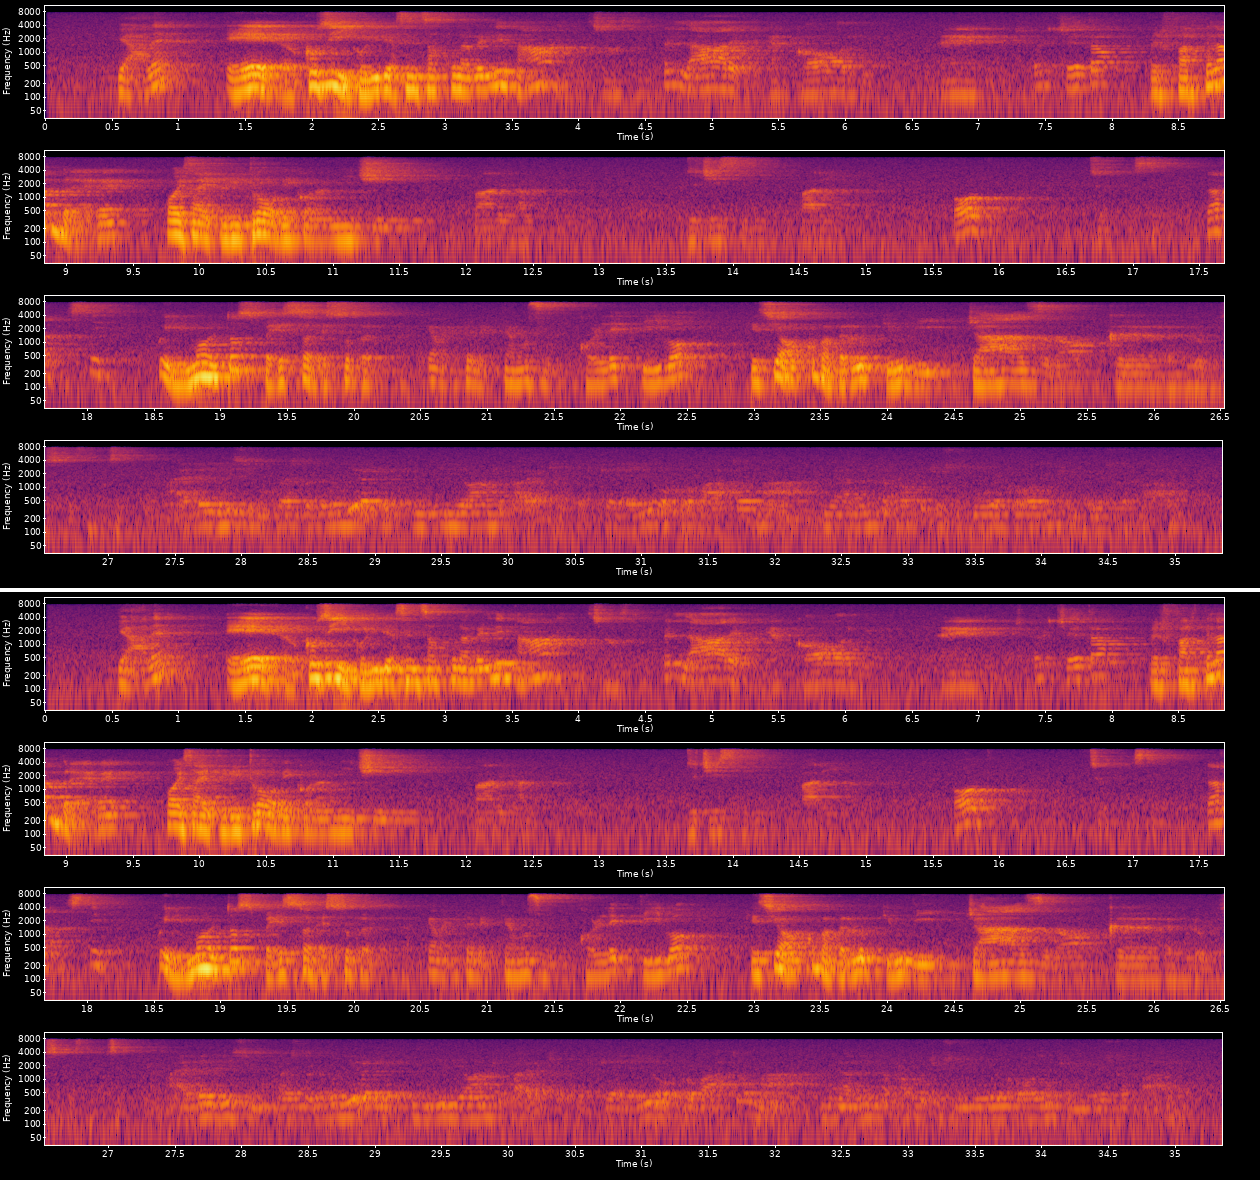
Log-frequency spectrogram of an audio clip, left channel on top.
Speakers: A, on the left (about 15°); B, on the right (about 25°).
A: mondiale e eh, così, con l'idea senza alcuna velleità, inizio a strimpellare, primi accordi, prendo un metodo, eccetera, eccetera, per fartela breve, poi sai, ti ritrovi con amici di vari altri eh, musicisti di, di vari- di vario tipo, tipo magari percussionisti, altri chitarristi quindi molto spesso adesso pr- praticamente mettiamo su un collettivo che si occupa per lo più di jazz, rock eh, e blues, queste cose qui,
B: Beh,
A: no?
B: Ma è bellissimo questo, devo dire che ti invidio anche parecchio perché io ho provato, ma nella vita proprio ci sono due cose che non riesco a fare.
